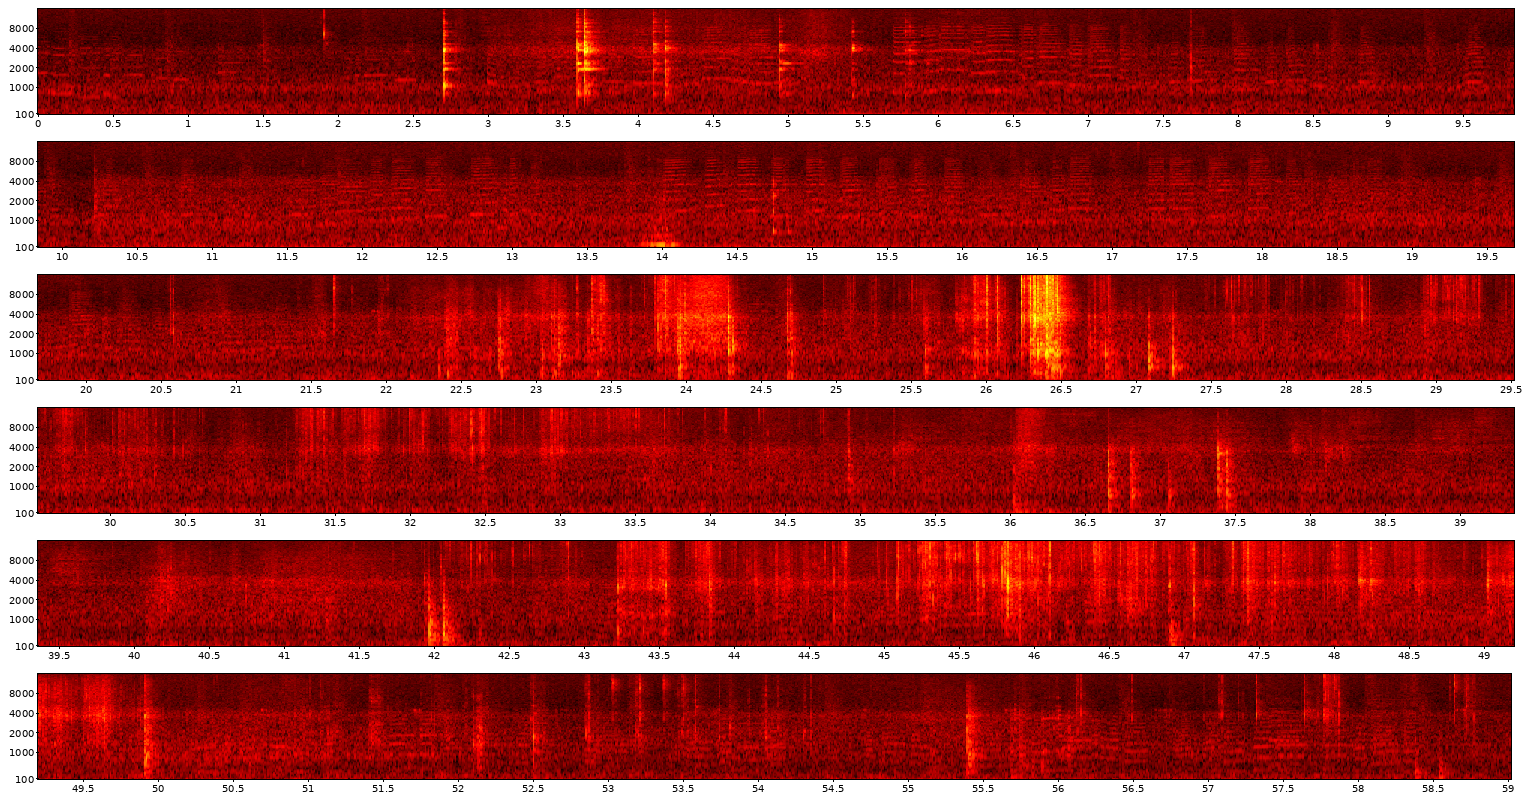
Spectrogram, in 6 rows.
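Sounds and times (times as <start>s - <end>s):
rustling or scraping: 2.7s - 6.2s, 13.8s - 16.7s, 20.5s - 52.3s, 53.0s - 58.9s
packaging crinkling: 21.5s - 35.4s, 41.4s - 50.5s, 52.8s - 54.3s, 55.7s - 58.9s.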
